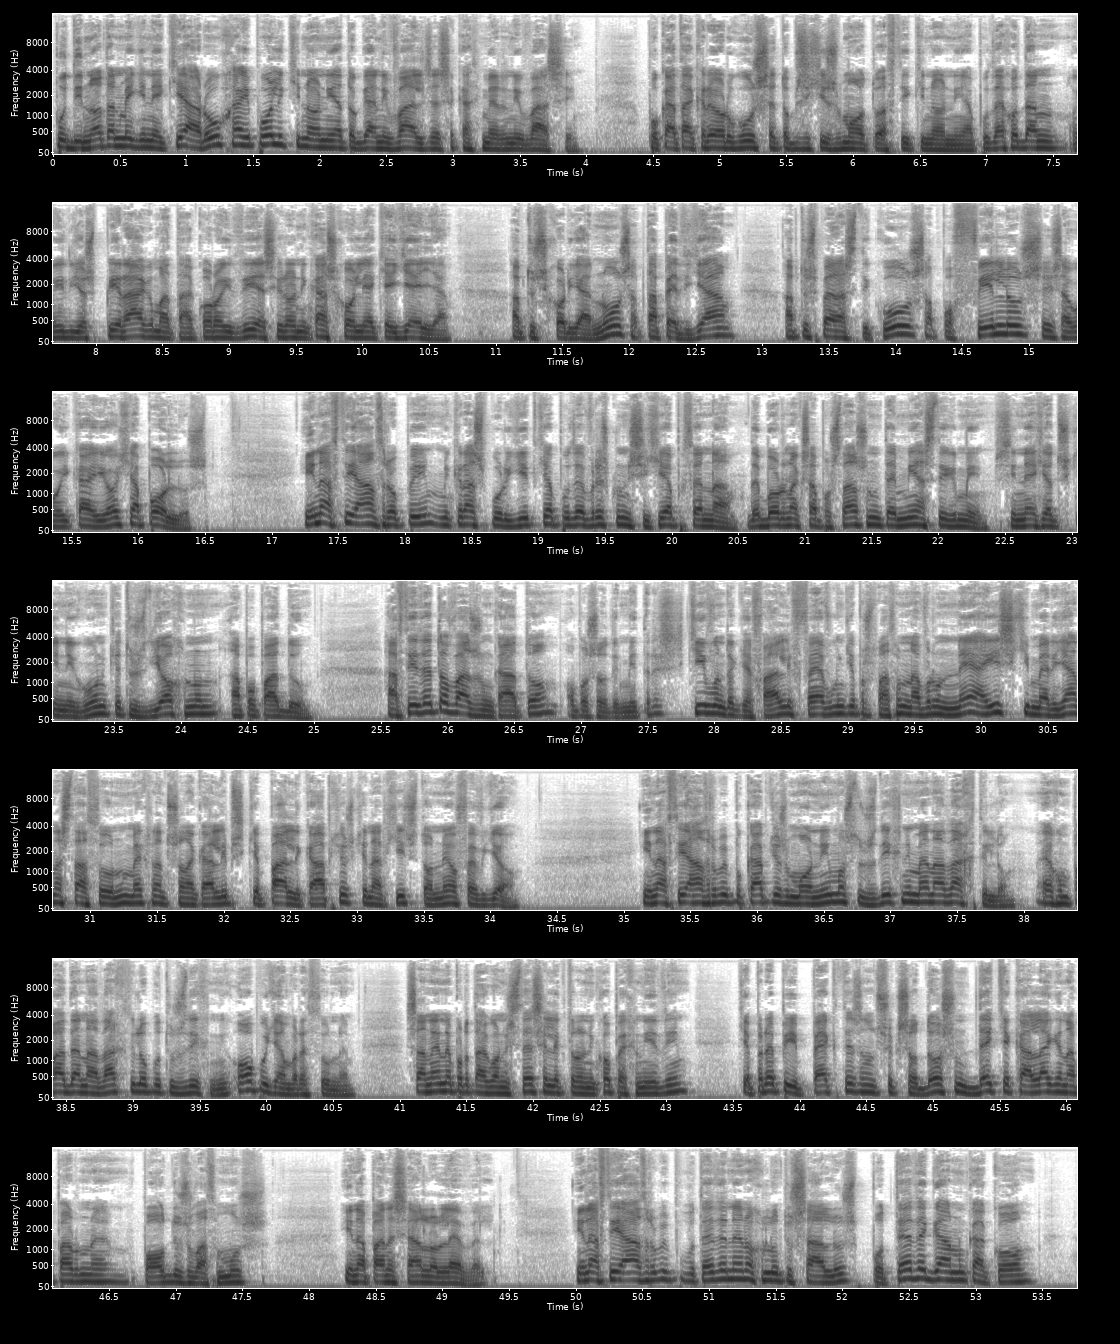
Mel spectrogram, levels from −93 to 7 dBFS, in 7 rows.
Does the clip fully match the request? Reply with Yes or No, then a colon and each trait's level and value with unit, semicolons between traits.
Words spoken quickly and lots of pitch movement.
No: fast, 190 wpm; average, 4.7 semitones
